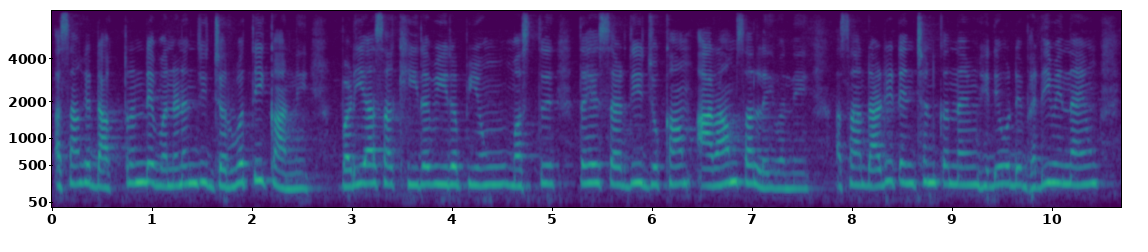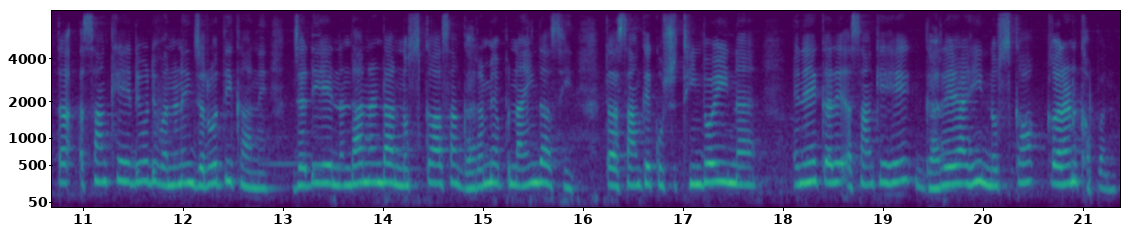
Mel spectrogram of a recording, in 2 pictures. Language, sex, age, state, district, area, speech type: Sindhi, female, 18-30, Madhya Pradesh, Katni, rural, spontaneous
